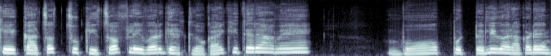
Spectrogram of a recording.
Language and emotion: Goan Konkani, fearful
